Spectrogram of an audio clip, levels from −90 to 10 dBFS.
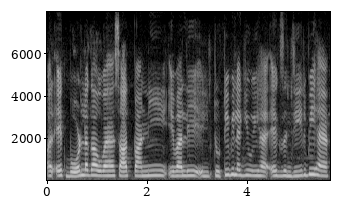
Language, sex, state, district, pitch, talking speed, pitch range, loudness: Hindi, female, Delhi, New Delhi, 230 Hz, 190 wpm, 215-240 Hz, -17 LUFS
